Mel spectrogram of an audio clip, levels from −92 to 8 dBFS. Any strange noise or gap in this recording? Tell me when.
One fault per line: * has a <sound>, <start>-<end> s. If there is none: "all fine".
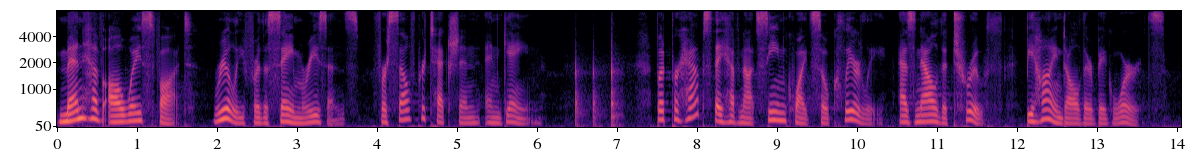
* has a thud, 6.5-7.1 s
